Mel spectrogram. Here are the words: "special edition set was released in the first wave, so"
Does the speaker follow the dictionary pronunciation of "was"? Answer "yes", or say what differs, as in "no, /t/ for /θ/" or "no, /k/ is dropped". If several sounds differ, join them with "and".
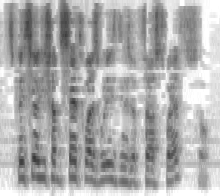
yes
